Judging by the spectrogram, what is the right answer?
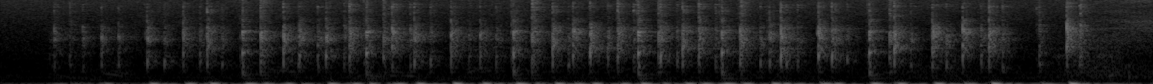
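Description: Steady, rapid clatter of typing on a computer keyboard at a standing-desk setup, close and fairly loud, with dense keystrokes running continuously and no talking.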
